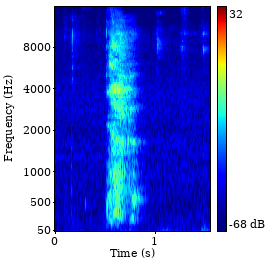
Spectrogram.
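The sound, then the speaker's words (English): A single sharp cough bursts out with a breathy rasp, lasting about a third of a second, then quiet room tone returns with no talking. “Oh my God, I don't have a cough button.”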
